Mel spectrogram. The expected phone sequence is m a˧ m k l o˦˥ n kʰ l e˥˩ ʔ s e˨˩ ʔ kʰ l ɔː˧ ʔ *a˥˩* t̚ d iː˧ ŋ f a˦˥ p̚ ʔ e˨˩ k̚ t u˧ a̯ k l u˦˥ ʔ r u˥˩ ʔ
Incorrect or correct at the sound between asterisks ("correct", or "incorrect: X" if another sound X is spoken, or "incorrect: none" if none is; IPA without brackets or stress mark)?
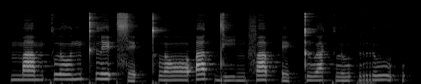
correct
